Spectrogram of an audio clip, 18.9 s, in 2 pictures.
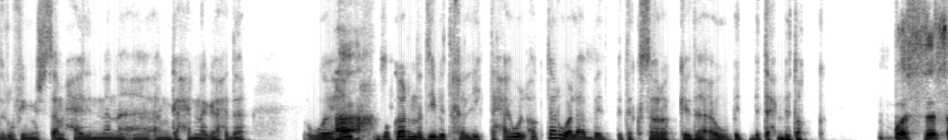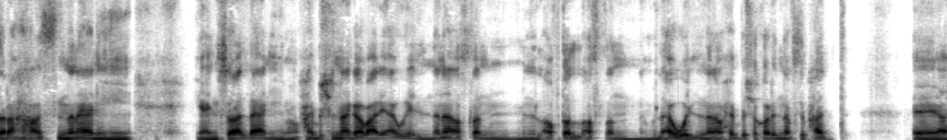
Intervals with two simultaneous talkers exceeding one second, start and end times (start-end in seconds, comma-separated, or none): none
